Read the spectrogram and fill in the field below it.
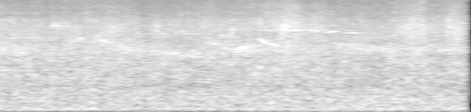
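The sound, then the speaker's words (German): A mountain stream in a forest gorge splashes and rushes steadily, a continuous bright burble of water with no pauses. There is no talking, and faint high chirps may sit under the flow. “Wenn du genau hinhörst, dann merkst du, dass das Plätschern des Wassers noch etwas lauter wird.”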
